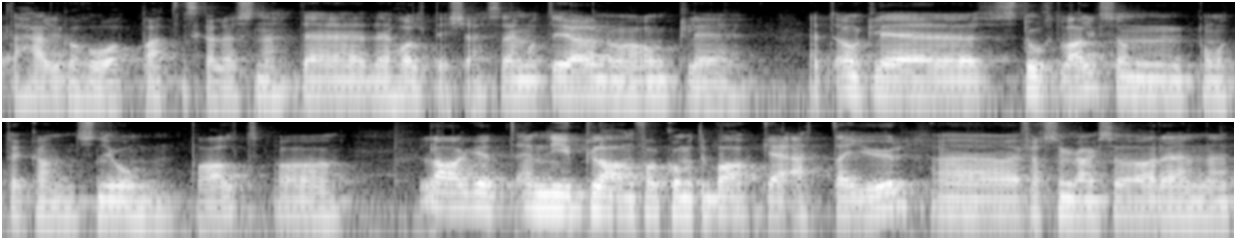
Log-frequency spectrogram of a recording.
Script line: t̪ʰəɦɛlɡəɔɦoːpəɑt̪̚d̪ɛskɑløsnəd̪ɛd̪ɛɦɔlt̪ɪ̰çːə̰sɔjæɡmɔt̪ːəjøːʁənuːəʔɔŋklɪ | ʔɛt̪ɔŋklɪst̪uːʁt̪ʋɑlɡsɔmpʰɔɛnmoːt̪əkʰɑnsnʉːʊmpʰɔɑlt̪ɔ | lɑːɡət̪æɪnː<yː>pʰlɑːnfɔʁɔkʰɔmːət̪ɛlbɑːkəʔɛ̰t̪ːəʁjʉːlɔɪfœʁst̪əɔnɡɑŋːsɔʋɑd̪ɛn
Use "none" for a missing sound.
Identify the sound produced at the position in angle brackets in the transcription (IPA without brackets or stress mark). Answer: yː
